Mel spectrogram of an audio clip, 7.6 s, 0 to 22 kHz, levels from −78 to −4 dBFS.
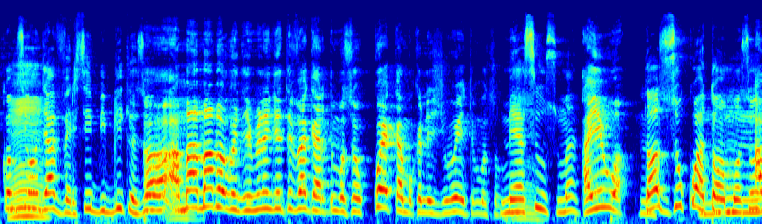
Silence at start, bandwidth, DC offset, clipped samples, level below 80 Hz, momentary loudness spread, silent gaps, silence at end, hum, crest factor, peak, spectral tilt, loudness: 0.05 s; 17 kHz; under 0.1%; under 0.1%; -56 dBFS; 8 LU; none; 0 s; none; 16 dB; -2 dBFS; -4.5 dB/octave; -19 LUFS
